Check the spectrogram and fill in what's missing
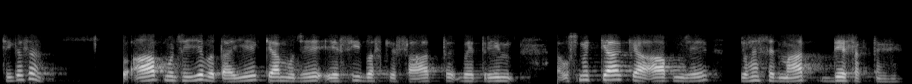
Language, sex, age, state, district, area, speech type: Urdu, male, 18-30, Delhi, South Delhi, urban, conversation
